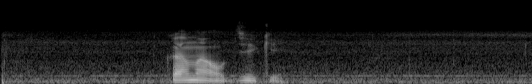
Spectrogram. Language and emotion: Russian, neutral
